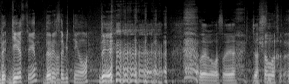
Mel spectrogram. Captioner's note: laughing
